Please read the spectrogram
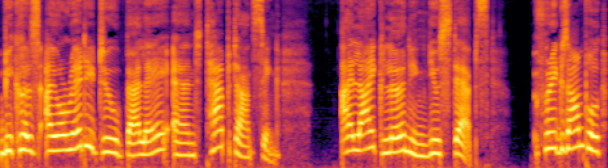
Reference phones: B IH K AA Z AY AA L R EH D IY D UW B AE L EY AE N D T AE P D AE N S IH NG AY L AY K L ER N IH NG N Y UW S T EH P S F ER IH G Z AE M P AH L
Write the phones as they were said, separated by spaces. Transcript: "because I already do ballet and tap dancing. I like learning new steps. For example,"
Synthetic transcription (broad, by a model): B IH K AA Z AY AA L R EH D IY D UW B AE L EY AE N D T AE P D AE N S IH NG AY L AY K L ER N IH NG N Y UW S T EH P S F ER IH G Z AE M P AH L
